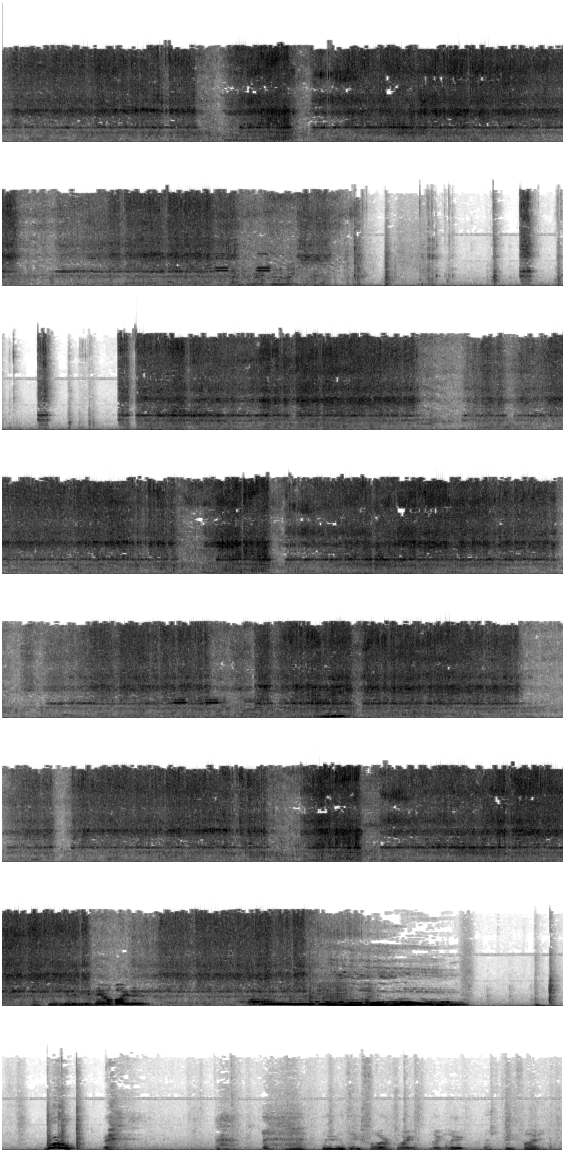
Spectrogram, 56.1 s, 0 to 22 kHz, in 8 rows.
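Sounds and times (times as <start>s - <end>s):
slot car motors buzzing: 0.0s - 11.3s, 15.5s - 45.9s.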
